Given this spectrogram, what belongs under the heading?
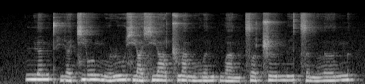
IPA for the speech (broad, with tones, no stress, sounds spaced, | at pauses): n̪ ɥ ɛ˥ n t̪ʰ j ɛ˨˩ t͡ɕ j o˥ ʊ̯ m u˨˩ ɻ u˥ ɕ j ä˨ ɕ j ä˥˧ ʈ͡ʂ w a˥˩ n l w ə˧˥ n p w a˨˩ n t͡s ɤ˥˩ ʈ͡ʂ ɻ̩˥ m i˧˥ t͡s ə˨˩ n l ə˧˥ n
